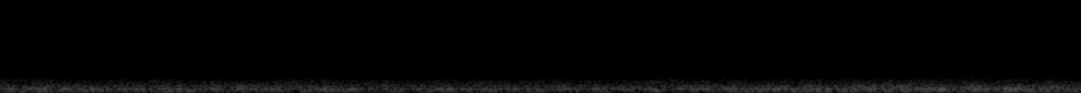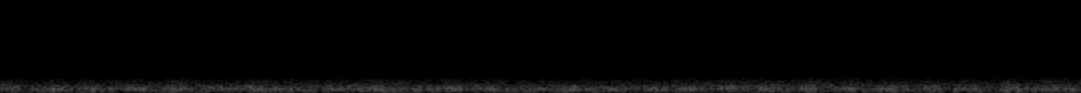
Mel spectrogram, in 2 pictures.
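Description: Steady low rumble of room background noise, with a few faint clicks.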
